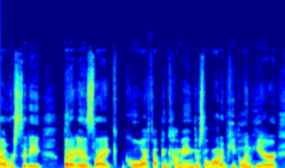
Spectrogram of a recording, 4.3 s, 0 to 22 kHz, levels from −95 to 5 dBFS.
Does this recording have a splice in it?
yes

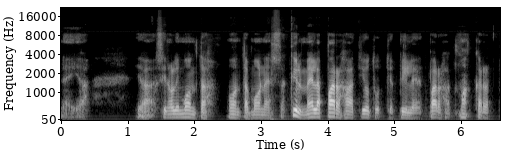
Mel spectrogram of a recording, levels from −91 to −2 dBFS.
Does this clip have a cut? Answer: yes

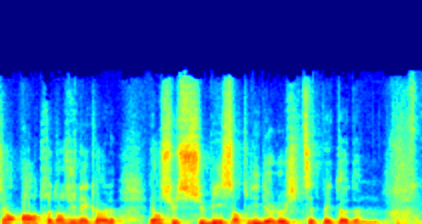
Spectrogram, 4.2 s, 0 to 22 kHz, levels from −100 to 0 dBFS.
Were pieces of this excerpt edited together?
yes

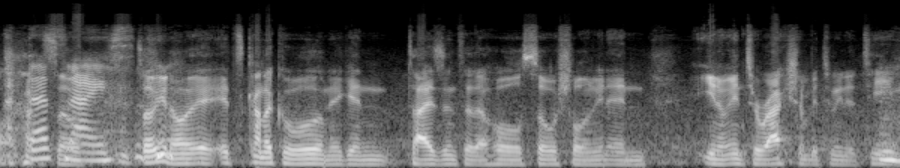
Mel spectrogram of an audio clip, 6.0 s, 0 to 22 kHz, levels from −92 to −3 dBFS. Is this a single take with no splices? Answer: no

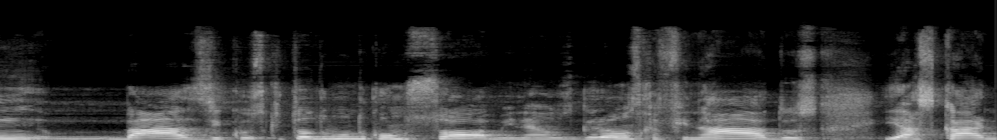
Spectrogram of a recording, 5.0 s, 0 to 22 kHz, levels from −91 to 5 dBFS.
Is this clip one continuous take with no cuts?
yes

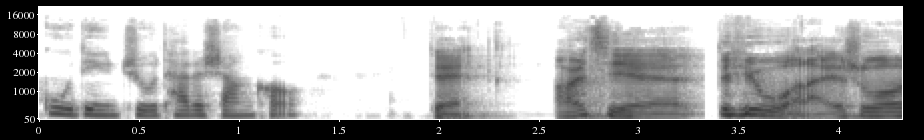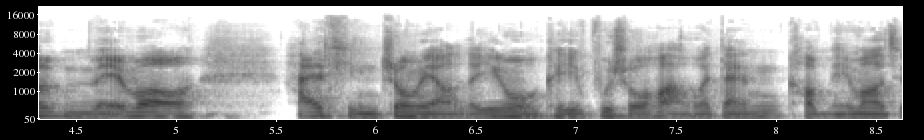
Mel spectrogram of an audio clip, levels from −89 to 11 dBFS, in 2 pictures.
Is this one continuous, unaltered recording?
no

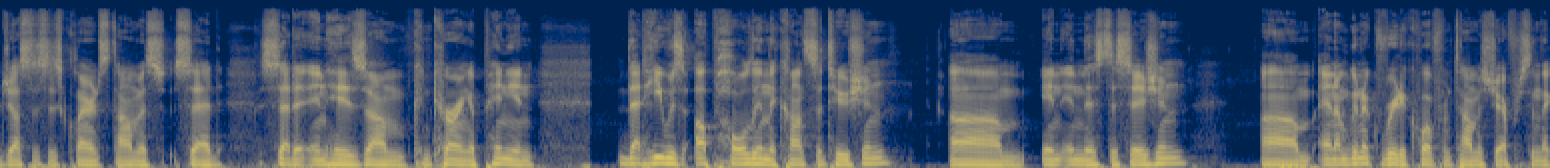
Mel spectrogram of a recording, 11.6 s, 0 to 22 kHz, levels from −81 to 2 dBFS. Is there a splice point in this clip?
no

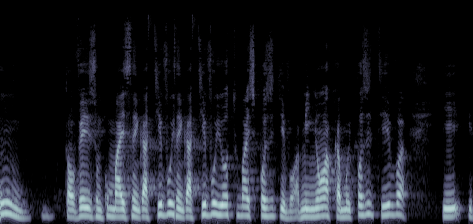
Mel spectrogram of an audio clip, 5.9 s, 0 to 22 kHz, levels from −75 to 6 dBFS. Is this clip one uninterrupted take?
no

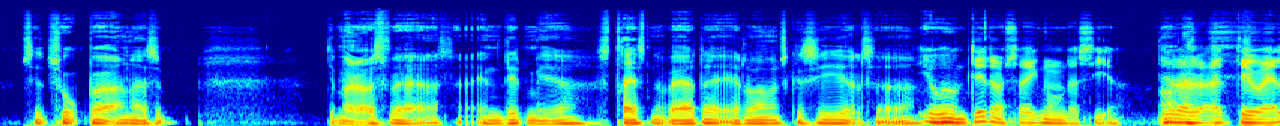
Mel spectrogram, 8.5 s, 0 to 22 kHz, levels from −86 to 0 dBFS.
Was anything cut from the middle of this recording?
no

